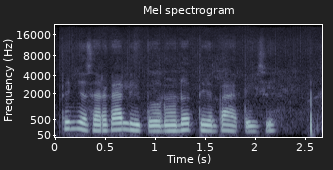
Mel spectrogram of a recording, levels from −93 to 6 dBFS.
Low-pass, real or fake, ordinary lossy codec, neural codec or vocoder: none; fake; none; codec, 44.1 kHz, 7.8 kbps, DAC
